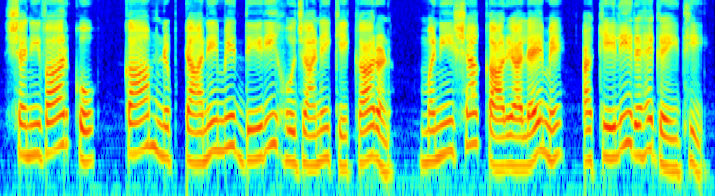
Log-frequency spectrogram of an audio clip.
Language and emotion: Hindi, neutral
